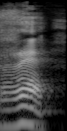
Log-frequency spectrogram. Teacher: जब बोलेंगे हम रे तो जीभ कंपित होती है, यानी जीभ में कंपन होता है, तो इसे हम कहते हैं परकंपित व्यंजन।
